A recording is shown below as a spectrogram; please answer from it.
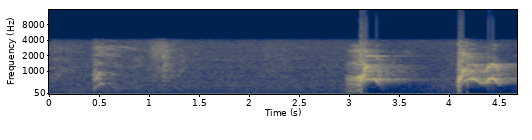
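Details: Rat Terriers Graci and Princess barking at a new red deer buck they dislike; a faint yip, then two sharp barks after a quiet stretch, with low hum in the background.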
